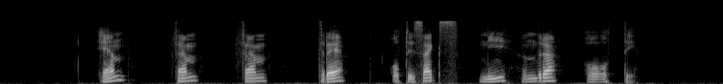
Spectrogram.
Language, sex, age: Norwegian, male, 29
